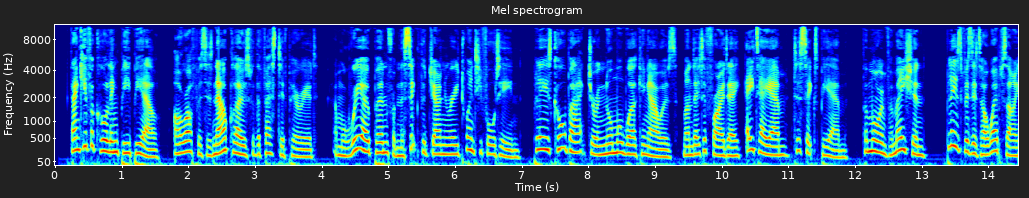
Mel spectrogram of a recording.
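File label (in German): British English, Kommentar, Freundlich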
